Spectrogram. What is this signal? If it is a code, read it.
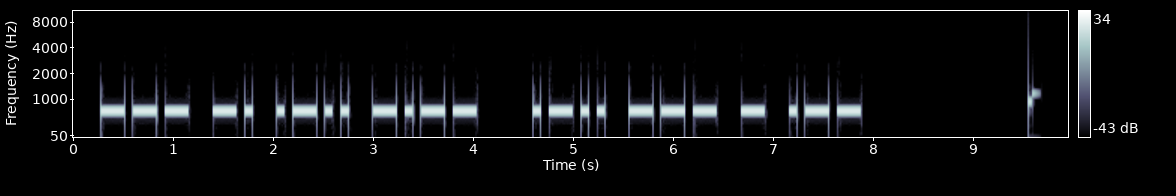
Morse code, heard as a keyed tone, about 15 wpm, 700 Hz. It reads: ONLY LOTW
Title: Common QSO Phrases Encore 15wpm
